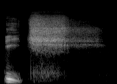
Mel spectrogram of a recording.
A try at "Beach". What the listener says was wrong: You said that like a question.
